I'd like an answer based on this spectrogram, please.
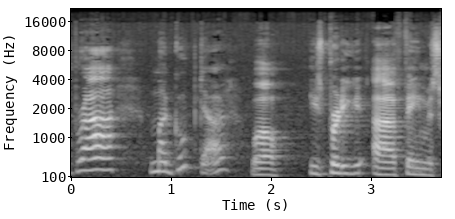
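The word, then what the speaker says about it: Brahmagupta: in India mathematicians like Brahma kubata who is often credited I think it's pronounced bra mupa well he's pretty uh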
